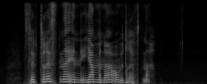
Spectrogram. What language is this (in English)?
Norwegian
